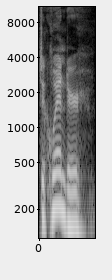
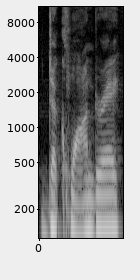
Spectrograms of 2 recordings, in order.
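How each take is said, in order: First: The second syllable has a short kwin vowel. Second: The second syllable has an open kwan vowel. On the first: It is how the name is supposed to be said. The speaker calls it right. "I know it's Dequinder" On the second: It is a deliberate mispronunciation. The speaker calls it wrong. "I deliberately mispronounce stuff, Example"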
